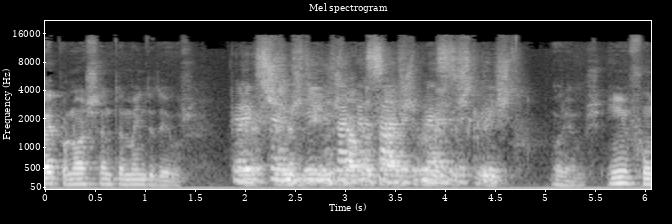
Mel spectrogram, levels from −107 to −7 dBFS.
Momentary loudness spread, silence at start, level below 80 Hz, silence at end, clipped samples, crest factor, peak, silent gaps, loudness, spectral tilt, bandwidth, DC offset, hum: 14 LU; 0 s; -56 dBFS; 0 s; under 0.1%; 18 dB; -2 dBFS; none; -19 LUFS; -4.5 dB/octave; 16 kHz; 1%; none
